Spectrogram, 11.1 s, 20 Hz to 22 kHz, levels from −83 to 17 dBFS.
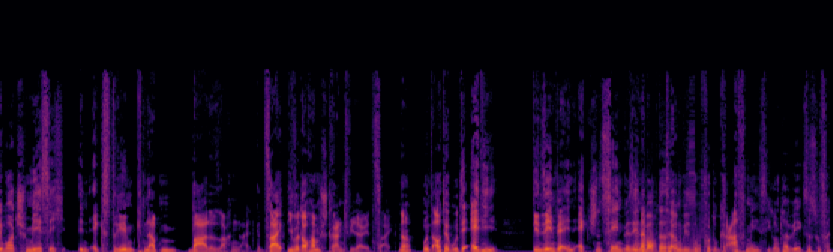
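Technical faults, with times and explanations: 8.47 to 9.52 s, robotic sound from repeated short buffers. The speech turns into a rigid, metallic buzz at 134 Hz that loosely follows the words. About half of the audio there is repeated. The likely cause is late-arriving audio, with gaps filled by repeating a 7.5 ms chunk.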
